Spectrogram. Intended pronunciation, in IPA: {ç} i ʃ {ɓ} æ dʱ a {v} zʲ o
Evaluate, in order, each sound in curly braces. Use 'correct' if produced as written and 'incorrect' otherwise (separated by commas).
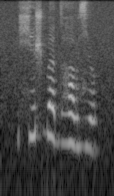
correct, incorrect, correct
